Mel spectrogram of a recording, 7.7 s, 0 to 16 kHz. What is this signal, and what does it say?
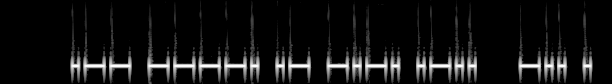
Morse code, heard as a keyed tone, about 15 wpm, 700 Hz. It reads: W9ACL DE
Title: USA Callsign DE Callsign - 5 Characters - 15wpm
